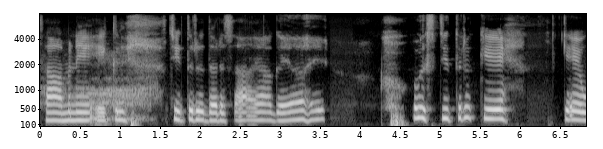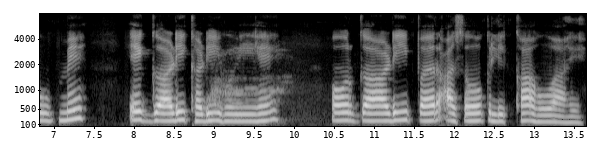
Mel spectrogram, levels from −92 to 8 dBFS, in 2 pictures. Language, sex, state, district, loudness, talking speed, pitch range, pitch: Hindi, female, Uttar Pradesh, Ghazipur, -15 LUFS, 105 wpm, 195-230 Hz, 205 Hz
